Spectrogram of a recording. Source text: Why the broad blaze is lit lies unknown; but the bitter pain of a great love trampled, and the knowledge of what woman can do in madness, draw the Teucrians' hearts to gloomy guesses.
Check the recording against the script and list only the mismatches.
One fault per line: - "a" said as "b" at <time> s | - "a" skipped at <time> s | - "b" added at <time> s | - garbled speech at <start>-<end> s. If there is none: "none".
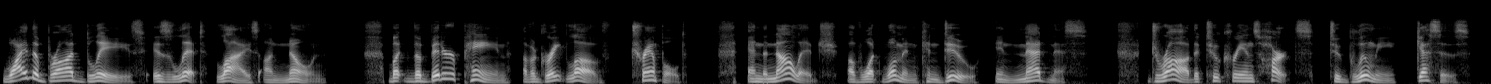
none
